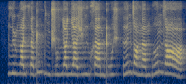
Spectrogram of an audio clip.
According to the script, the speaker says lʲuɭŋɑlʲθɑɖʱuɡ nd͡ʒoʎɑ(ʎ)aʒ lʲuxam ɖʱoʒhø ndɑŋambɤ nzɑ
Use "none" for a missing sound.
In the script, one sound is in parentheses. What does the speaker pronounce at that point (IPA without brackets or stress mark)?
ʎ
